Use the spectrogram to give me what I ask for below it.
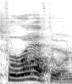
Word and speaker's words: Ferrothorn: It's we, we it's Ferrothorn, right? That's what your buddy who did the. – the I believe that's the official pronunciation.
